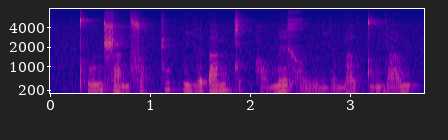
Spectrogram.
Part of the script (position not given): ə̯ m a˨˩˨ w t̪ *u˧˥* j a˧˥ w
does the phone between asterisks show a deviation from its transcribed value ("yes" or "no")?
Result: no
